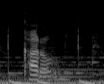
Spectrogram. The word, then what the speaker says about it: Charon: The H is silent. Charon.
